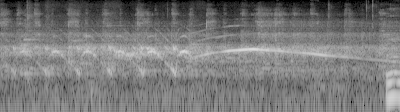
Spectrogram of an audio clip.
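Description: Police car siren in a fast yelp, about four sweeps a second, that changes about two seconds in to a single long wail, rising and then falling away.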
